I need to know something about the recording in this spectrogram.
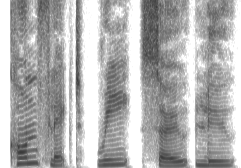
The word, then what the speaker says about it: conflict resolution: For pronunciation, repeat conflict reoion. Stress is on the first syllable of conflict and the second syllable of resolution.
